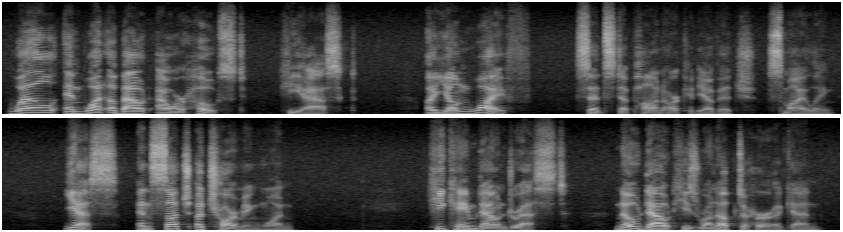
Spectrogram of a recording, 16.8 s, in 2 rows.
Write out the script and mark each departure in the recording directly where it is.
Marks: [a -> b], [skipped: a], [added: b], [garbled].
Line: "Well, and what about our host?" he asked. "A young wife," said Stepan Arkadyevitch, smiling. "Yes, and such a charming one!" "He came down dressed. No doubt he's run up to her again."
"Well, and what about our host?" he asked. "A young wife," said Stepan Arkadyevitch, smiling. "Yes, and such a charming one!" "He came down dressed. No doubt he's run up to her again."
